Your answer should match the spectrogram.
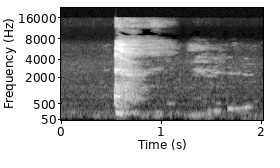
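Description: A girl coughs once, sharply, about half a second in, followed by a few faint throat sounds. She has a sore throat.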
